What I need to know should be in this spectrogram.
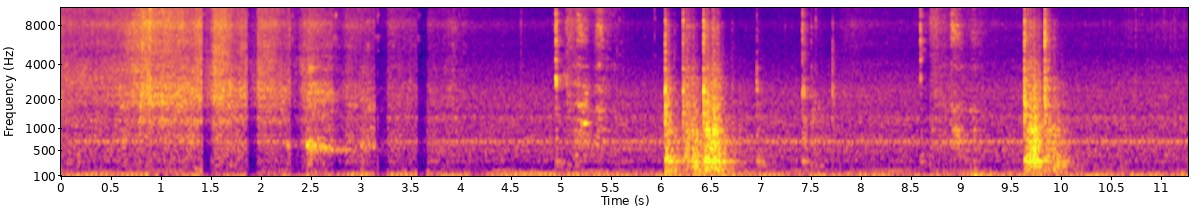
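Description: A spatula scrapes against a metal pan.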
